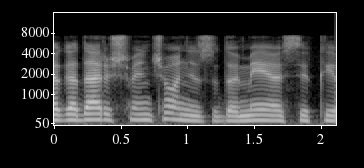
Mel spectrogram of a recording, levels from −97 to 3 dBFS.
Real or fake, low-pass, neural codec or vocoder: real; 7.2 kHz; none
